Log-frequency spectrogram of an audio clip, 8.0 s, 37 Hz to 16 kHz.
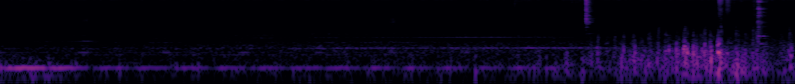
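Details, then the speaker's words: Vintage late-70s/early-80s Hunter (Robbins & Myers) Original 52" ceiling fan, 2.5 A model 22274, oil-bath pancake motor, started on high: steady low hum then some rattles; normal startup sound; earlier cyclic buzz cured by tightening globe and faceplate. "so it does have a slight cyclic buzz but that went away when I tighten the globe a little bit"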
